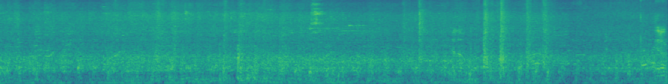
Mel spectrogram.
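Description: The Koyna Express passenger train runs along the track through the Bhor ghat section, a steady close rumble of wheels with faint rhythmic clicks and occasional squeaks throughout.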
